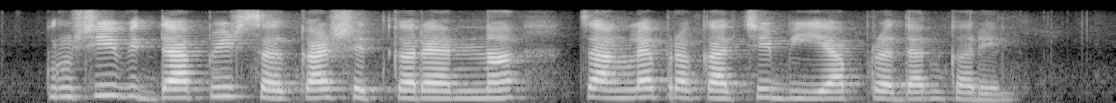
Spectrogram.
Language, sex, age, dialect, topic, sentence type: Marathi, female, 18-24, Varhadi, agriculture, statement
